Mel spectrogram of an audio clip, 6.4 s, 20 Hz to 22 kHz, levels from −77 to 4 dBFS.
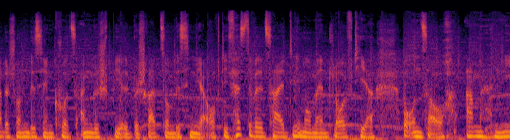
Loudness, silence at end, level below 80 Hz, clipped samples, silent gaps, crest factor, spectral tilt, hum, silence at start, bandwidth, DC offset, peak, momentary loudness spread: -20 LUFS; 0 s; -36 dBFS; under 0.1%; none; 16 dB; -5 dB/octave; none; 0 s; 16 kHz; under 0.1%; -4 dBFS; 4 LU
